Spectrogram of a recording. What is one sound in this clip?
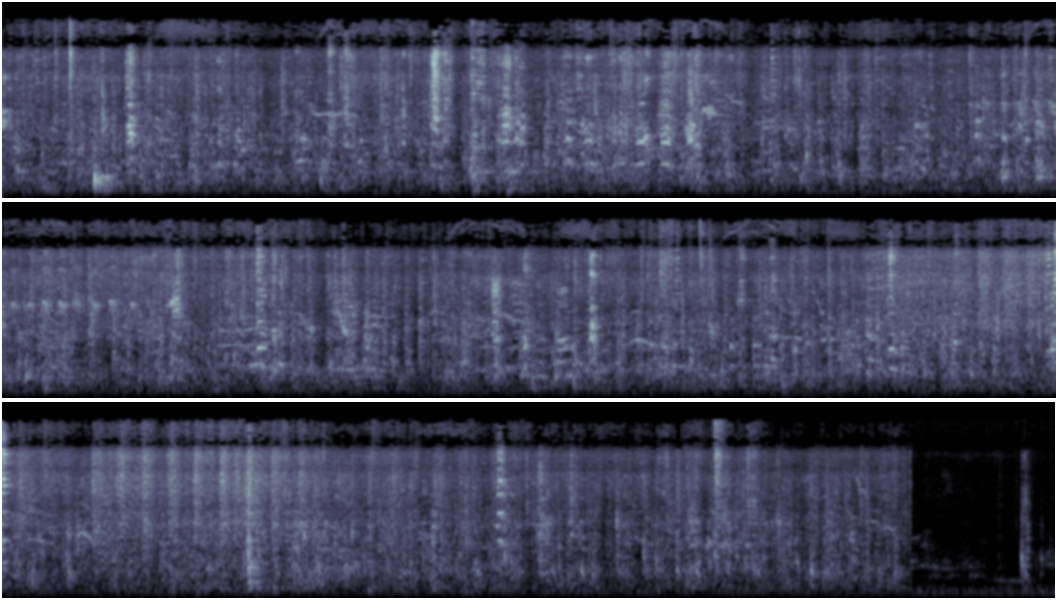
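Many chickens cluck and squawk noisily close by.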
